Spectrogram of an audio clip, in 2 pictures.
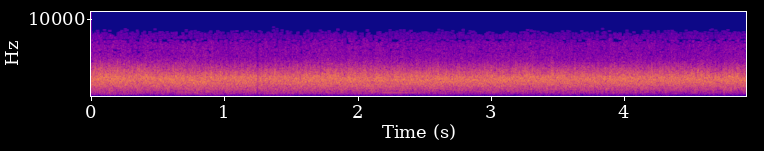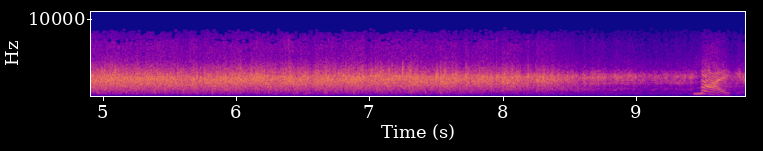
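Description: Sustained applause from a crowd, a dense, steady wash of many hands clapping that holds loud for several seconds before thinning out toward the end.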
